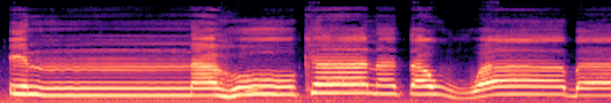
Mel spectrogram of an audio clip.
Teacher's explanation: Pada waw bertasdid dibaca 2 harokat matobi'i, ya. Kemudian ada tanwin, maka dibaca 2 harokat menjadi mat iwad, ya, dibaca fathah. · Natau masuk ke waw bertasdid, ya. Maka dihentak kemudian dibaca panjang karena ada alif sukun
